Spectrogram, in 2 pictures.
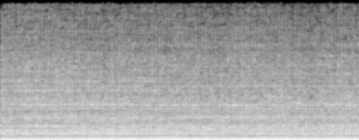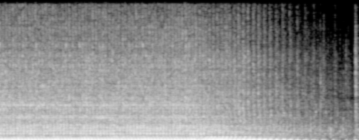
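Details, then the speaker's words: Small single-cylinder engine after carburetor bottom reinstalled, fresh fuel and new air filter: runs loud, fast and steady with even beat, then shut off and coasts down; normal running. "So again, very cool. Um, I love the fact that this thing still works."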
